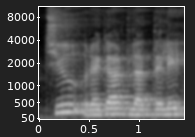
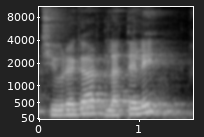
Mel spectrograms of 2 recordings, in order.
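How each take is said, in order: First: "télé" left unraised, as a statement; even statement ending on an unraised "télé"; statement intonation. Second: "télé" raised sharply at the end; rising question intonation. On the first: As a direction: say it as a fact, no lift on "télé". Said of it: "is a sentence". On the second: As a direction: ask it with a clear lift on "télé". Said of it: "interrogative sentence". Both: Shown as a demonstration.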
